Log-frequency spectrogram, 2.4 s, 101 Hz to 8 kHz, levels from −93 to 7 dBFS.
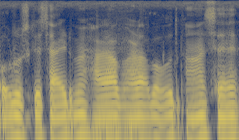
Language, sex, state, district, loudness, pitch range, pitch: Hindi, male, Jharkhand, Deoghar, -14 LUFS, 100-105 Hz, 105 Hz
